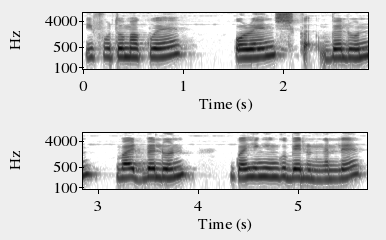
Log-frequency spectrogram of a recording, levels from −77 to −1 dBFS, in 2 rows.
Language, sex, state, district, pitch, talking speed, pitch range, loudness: Wancho, female, Arunachal Pradesh, Longding, 230 Hz, 125 wpm, 220-240 Hz, -16 LUFS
